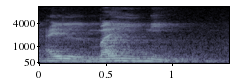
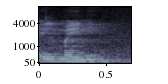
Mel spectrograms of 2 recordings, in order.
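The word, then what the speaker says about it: علمين: Ini nunnya aslinya ada nun di sini. Di sini itu ada nun. Jadi bacanya ilmaini. Tapi untuk memudahkan baca maka nunnya itu dibuang. Jadi bacanya min ilmai.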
